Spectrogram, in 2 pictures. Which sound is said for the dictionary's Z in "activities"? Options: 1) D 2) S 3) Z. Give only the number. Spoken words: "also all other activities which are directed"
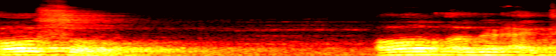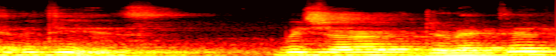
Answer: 3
